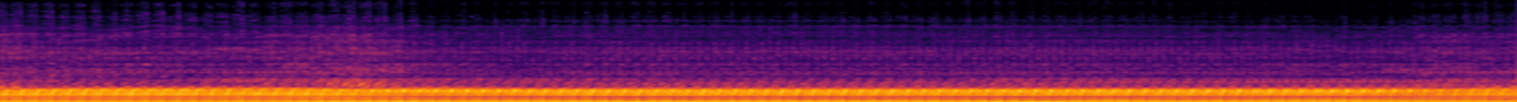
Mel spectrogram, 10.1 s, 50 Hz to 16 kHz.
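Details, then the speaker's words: Turbocharged Honda Civic D16Y7 on a cold start the day after spinning a bearing shell: loud idle with a steady clatter of about two knocks a second over the engine, a spun rod bearing knocking, and no oil light on. "So a day after I spun a shell, figured better give it a start, see what it sounds like today."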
